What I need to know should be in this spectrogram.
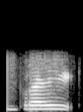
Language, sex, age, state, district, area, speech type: Bodo, female, 30-45, Assam, Baksa, rural, conversation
